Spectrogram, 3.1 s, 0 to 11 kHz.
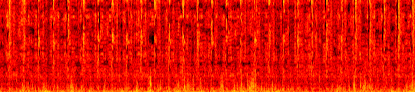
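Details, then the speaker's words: Restored Seagull 40 Plus outboard running in the sea after warm-up: busy, even two-stroke putter with water splash around it, firing cleanly without misses; running healthy after repair. "Yeah, it's beautiful. It's doing everything it should. I mean, I assume it's doing everything it should. Sounds good. Nice."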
